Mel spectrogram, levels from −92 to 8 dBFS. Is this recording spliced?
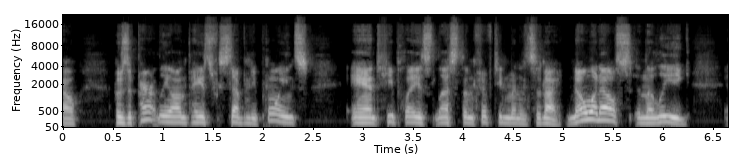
yes; 1 cut; at 1.5 s

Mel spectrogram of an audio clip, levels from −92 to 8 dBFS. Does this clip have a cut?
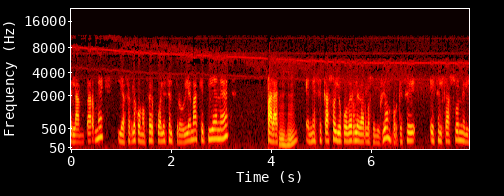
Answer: no; 0 cuts

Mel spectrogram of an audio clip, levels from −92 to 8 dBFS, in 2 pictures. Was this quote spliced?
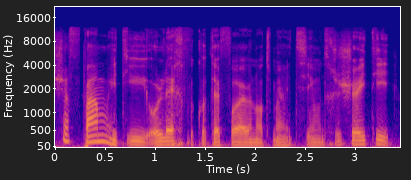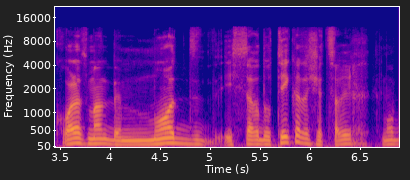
yes; 1 cut; at 3.4 s

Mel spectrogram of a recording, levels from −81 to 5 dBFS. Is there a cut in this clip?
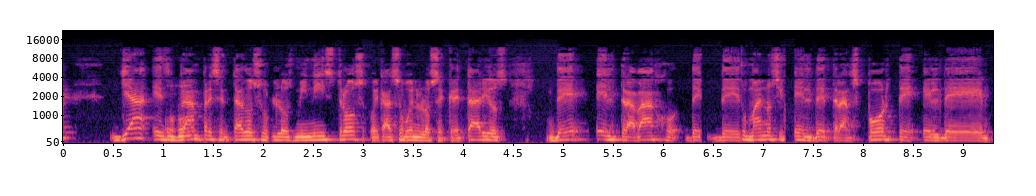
yes; 5 cuts; at 2.1 s, 3.2 s, 6.4 s, 6.8 s, 7.2 s

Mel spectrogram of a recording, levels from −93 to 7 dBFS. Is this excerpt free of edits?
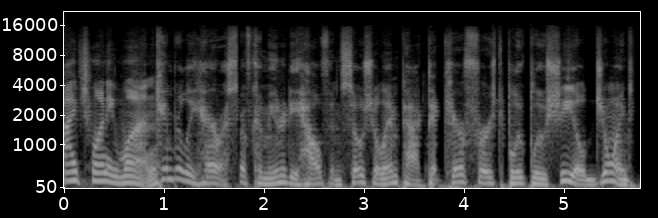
no; 2 cuts; at 1.7 s, 4.6 s

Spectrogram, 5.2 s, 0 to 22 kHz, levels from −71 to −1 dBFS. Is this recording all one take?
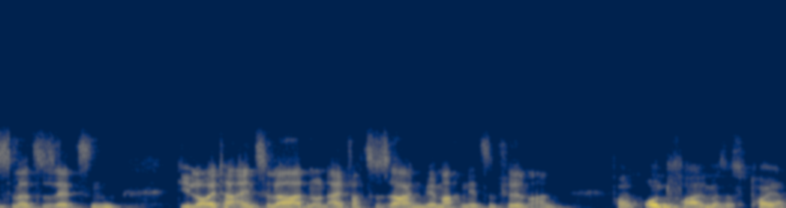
yes; 0 cuts

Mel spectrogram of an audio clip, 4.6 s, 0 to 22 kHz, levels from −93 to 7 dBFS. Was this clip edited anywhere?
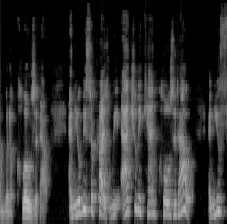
no; 0 cuts

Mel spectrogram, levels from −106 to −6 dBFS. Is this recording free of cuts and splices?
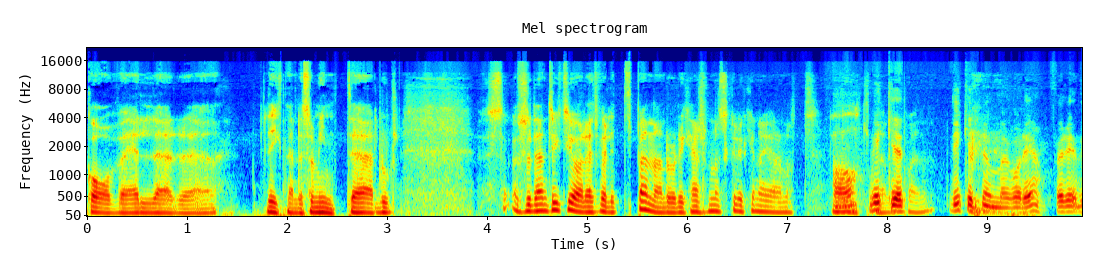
no; 2 cuts; at 2.9 s, 7.4 s

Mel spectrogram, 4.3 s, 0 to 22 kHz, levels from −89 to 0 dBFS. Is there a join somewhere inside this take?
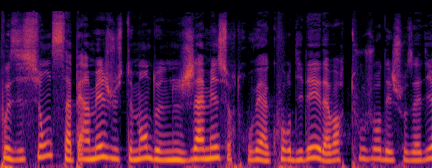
no; 0 cuts

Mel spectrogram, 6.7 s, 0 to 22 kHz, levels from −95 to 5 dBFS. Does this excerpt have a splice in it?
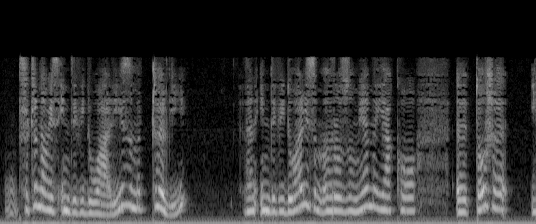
no; 0 cuts

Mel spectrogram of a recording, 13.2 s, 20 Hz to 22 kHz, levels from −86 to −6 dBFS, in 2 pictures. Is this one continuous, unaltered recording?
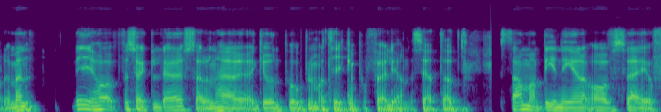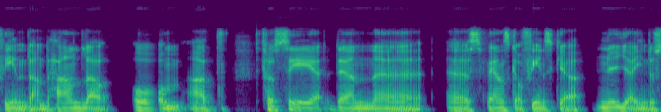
yes; 0 cuts

